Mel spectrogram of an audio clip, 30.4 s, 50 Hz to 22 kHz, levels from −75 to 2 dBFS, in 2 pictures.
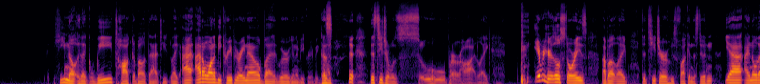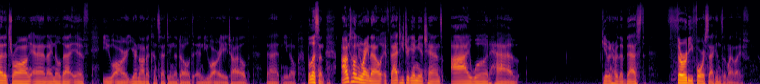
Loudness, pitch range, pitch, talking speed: -24 LUFS, 85-115 Hz, 95 Hz, 185 wpm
